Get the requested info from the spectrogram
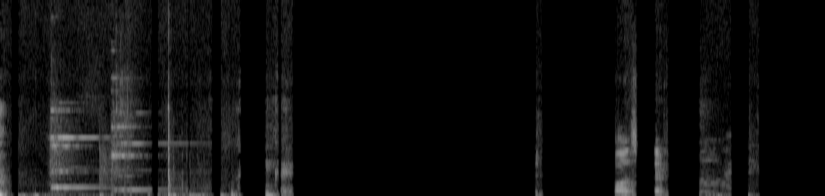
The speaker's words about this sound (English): So, yeah, sorry for the interruption. We just got ding dong ditched.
